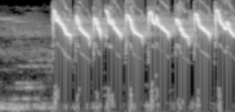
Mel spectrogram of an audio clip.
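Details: A white-eye known as pleci, recorded for training other birds to reply: eight evenly spaced, bright, high descending whistles following half a second of faint background.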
